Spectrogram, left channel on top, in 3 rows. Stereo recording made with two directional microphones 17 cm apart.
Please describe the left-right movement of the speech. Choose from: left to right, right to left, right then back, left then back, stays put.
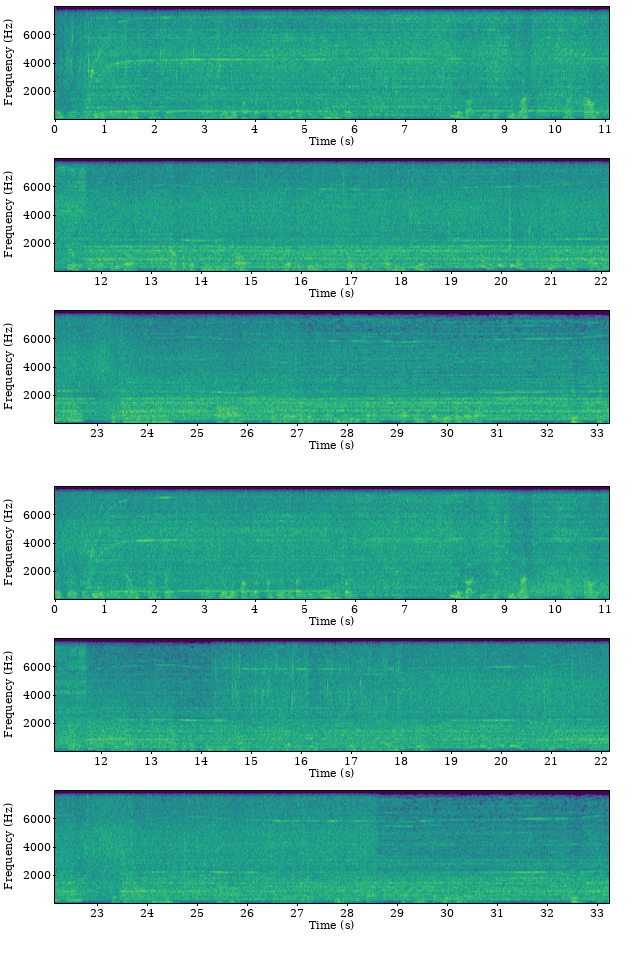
right to left.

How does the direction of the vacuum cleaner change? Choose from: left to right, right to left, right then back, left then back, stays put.
stays put.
